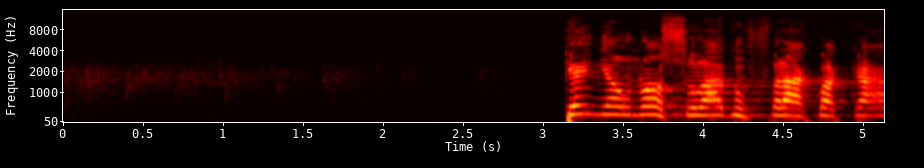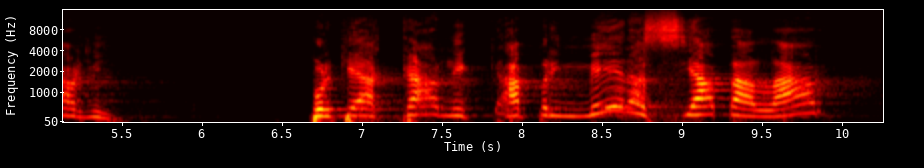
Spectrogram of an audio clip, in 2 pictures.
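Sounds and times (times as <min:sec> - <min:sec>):
audience applauding: 0:00.0 - 0:03.0
speech: 0:03.2 - 0:05.5, 0:06.7 - 0:10.0.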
